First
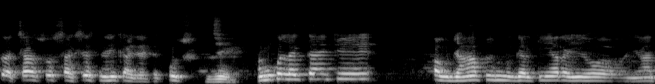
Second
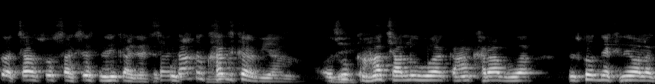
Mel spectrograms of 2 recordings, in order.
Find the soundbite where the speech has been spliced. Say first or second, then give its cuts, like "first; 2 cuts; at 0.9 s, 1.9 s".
second; 1 cut; at 2.0 s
